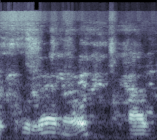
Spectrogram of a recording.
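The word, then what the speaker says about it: Κυρήνη: I looked it up and I've heard it pronounced as Cyrene in English. In Greek, it would have been something like Kurene. So I'm probably going to say Kurene, and I'll probably be wrong, but this wouldn't be the first time.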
